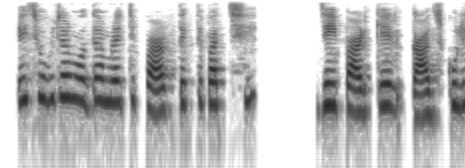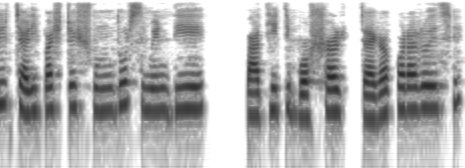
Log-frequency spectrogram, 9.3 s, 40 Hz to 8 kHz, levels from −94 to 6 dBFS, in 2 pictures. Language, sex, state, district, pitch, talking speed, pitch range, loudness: Bengali, female, West Bengal, Jhargram, 265 Hz, 140 wpm, 245-305 Hz, -19 LUFS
